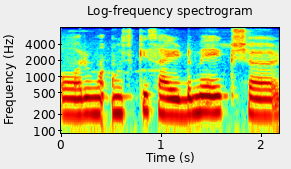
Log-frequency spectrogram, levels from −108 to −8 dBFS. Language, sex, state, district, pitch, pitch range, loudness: Hindi, female, Chhattisgarh, Balrampur, 205 Hz, 195-215 Hz, -13 LUFS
